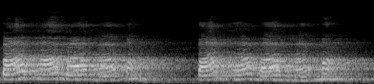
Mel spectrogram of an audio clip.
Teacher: पा फा बा भा मा, ये बिना ओंठ के नहीं हो सकते कभी।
